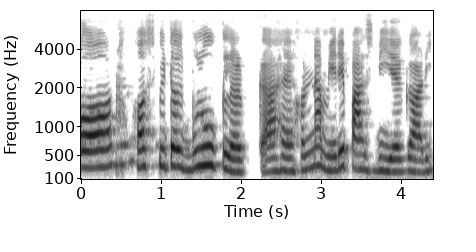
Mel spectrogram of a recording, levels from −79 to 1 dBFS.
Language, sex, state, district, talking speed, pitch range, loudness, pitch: Hindi, male, Bihar, Araria, 165 wpm, 230-300 Hz, -15 LUFS, 265 Hz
